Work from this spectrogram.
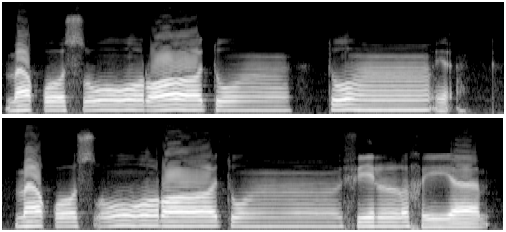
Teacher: Nah, ikhfa di tengah-tengahnya. Jadi nunnya tidak terlalu dibaca dengan jelas tapi dia disamarkan kepada huruf selanjutnya. Maka di sini samarkan huruf ta kepada huruf fa langsung.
